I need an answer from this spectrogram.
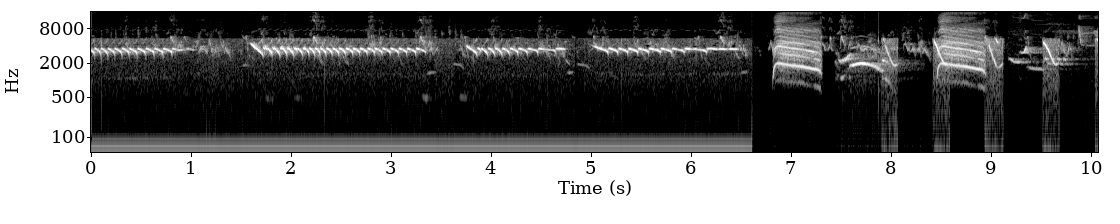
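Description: Birds singing and calling: four fast, high-pitched trills, then from about two-thirds of the way in several short, harsh calls that slide down in pitch.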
